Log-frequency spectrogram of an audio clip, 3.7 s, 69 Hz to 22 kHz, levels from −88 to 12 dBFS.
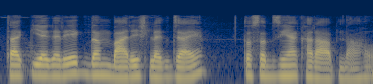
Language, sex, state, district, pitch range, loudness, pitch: Hindi, male, Himachal Pradesh, Shimla, 110-135 Hz, -19 LUFS, 125 Hz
